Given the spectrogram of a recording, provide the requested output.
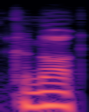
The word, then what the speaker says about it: Knock: It's not Knock, it's spelled Knock, but it's Canuck and Associates.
